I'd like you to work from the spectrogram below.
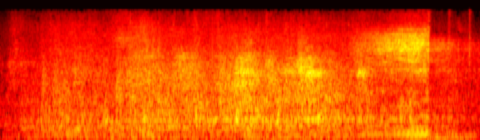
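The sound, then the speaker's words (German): A subway train rumbles steadily into a station, a loud continuous roar with rising tonal whines near the end as it brakes, then the noise drops off abruptly. “Die U-Bahn fährt ein.”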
